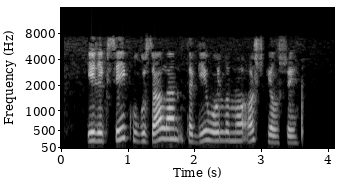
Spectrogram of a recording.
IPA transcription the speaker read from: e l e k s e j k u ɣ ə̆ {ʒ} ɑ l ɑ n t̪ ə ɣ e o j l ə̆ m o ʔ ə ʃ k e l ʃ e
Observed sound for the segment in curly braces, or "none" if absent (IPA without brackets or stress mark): z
